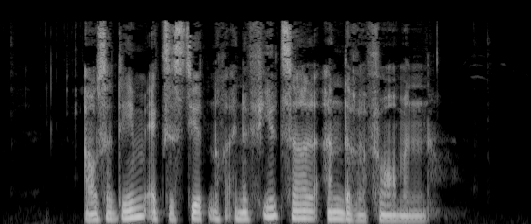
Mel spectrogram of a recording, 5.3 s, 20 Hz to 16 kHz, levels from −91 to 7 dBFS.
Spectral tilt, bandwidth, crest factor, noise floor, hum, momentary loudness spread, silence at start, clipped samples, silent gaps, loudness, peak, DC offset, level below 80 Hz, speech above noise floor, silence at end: -4 dB/octave; 12 kHz; 18 dB; -73 dBFS; none; 10 LU; 0.85 s; under 0.1%; none; -22 LUFS; -4 dBFS; under 0.1%; -44 dBFS; 51 dB; 1 s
